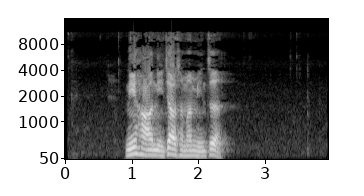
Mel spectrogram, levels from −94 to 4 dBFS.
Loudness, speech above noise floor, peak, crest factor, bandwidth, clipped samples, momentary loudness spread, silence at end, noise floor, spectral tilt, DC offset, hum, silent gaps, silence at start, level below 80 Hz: -13 LUFS; 50 dB; 0 dBFS; 16 dB; 11.5 kHz; under 0.1%; 7 LU; 1.55 s; -62 dBFS; -6 dB/octave; under 0.1%; none; none; 0.9 s; -58 dBFS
